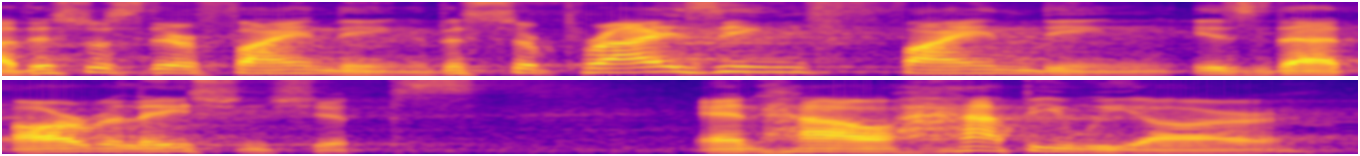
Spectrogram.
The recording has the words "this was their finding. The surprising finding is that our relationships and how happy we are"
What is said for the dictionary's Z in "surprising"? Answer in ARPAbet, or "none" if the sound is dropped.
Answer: Z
